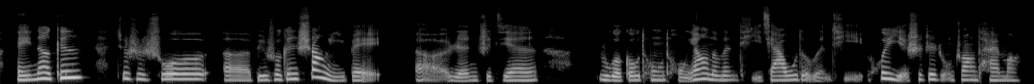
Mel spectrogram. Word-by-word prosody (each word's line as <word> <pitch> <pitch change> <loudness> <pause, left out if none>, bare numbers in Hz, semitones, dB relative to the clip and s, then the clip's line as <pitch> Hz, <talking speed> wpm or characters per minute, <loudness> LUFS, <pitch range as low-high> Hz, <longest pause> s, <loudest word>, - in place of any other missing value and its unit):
诶， 205 +1 +3
那 265 +3 +6
跟 315 +4 +7 0.3
就 270 - -2
是 250 -2 -2
说， 245 +1 +3
呃， 100 -1 -2
比 195 - -3
如 200 - 0
说 225 +2 -1
跟 250 +3 +1
上 320 -3 +5
一 180 -2 -5
辈， 195 - -3 0.3
呃， - - -6
人 170 +1 -3
之 190 - -7
间， 190 +1 -2 0.6
如 210 -3 -2
果 185 -2 +2
沟 195 +3 -1
通 200 0 -5
同 165 -5 -7
样 245 +3 +3
的 215 - 0
问 205 0 -5
题， 220 - -12
家 195 -1 0
务 210 +2 -1
的 210 - -4
问 - - -9
题， - - -13
会 275 -2 +1
也 210 - -1
是 230 - -3
这 235 +1 0
种 215 - -9
状 210 -1 -2
态 195 0 -4
吗？ 190 -1 -7
210 Hz, 230 characters per minute, -25 LUFS, 190-245 Hz, 0.6 s, 跟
